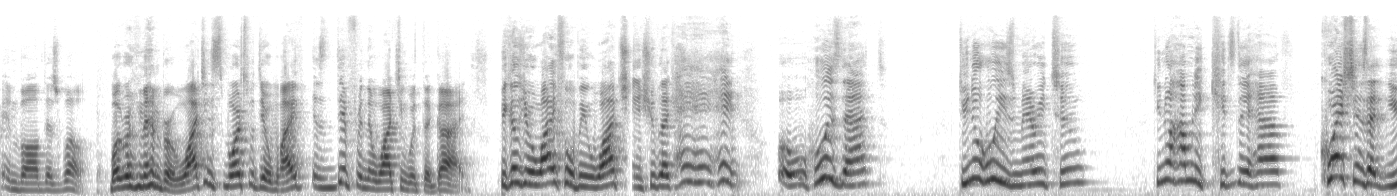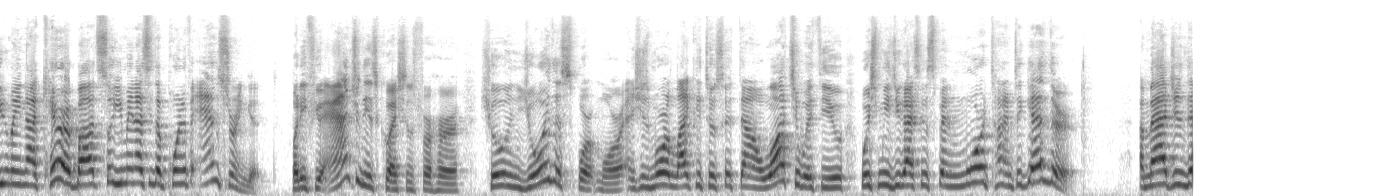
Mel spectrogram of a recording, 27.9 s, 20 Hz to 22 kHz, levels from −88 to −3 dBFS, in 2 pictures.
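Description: At 2.77 s there is short concealed packet loss. About 20 ms of audio failed to reach the decoder in time. The receiver bridged the hole by extending the last sound, then blended back into the real signal. It is heard as a brief smear or wobble.

At 6.26 s comes a burst of packet loss, running to 6.34 s. About 60 ms went missing in a row. The receiver stretched the preceding sound and let it fade. The result is a held buzz or dying hiss. The audio then jumps ahead, with that stretch gone.

More short concealed packet losses follow, at 7.32, 12.99, 14.05 and 23.65 s. The one at 7.32 s is the longest, with about 40 ms lost. The others cover about 20 ms each and sound like quick smears or wobbles. A short sound in any of these gaps can vanish entirely.

At 25.89 s the audio drops out to silence and never returns. The last two seconds are silent, with no room tone at all. The sound cuts off mid-flow. 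The likely cause is a lost input, such as a disconnected device, a failed link or an accidental mute, while recording carried on.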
